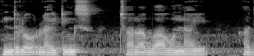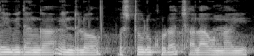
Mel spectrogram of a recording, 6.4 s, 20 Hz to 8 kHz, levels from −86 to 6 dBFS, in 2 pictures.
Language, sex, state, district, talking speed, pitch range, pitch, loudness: Telugu, male, Telangana, Mahabubabad, 95 wpm, 110-120 Hz, 115 Hz, -14 LUFS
